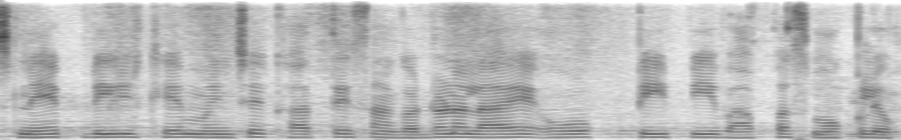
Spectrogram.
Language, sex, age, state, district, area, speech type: Sindhi, female, 30-45, Gujarat, Junagadh, rural, read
